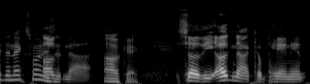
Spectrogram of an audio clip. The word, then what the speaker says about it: Ugnaught: Ugnaught.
